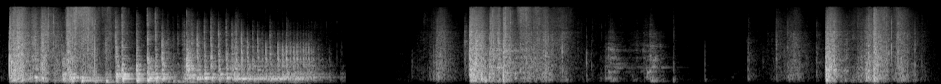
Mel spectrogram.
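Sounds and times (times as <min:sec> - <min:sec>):
bag of hay thrown at a recycling bin: 0:00.0 - 0:02.9, 0:04.4 - 0:05.8, 0:08.2 - 0:09.3.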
